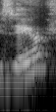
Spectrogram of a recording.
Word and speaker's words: Zare: LinkedIn all the time, and it's just Zare. If you spell my name correctly, it rhymes with care. It Hmm. starts with or for the last letter of the alphabet, ARE.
